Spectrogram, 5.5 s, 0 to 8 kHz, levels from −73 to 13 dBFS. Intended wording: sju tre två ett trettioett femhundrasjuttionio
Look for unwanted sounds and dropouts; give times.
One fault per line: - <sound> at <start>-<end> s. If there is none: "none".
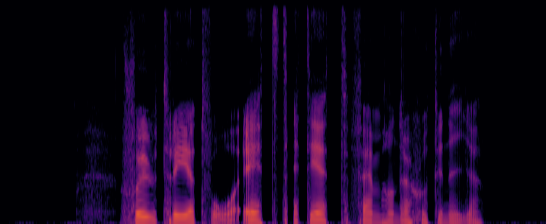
- dropout at 2.9-2.9 s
